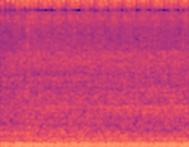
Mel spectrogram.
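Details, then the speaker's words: Dodge Charger R/T at idle during a coil-unplugging test: uneven, lumpy idle with a stumble every few turns; coil pack number six confirmed bad. "okay guys so confirmation there that the call pack number six is bad"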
